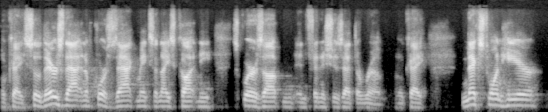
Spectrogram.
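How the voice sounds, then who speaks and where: A man coaching basketball, talking through game footage in a plain mid-range voice. He explains each play patiently and folksily, often pausing and restarting his sentences. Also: mid-range voice, a bit bright. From southern United States. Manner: folksy, explains plays step by step, trails off and restarts. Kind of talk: film breakdown conversation.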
